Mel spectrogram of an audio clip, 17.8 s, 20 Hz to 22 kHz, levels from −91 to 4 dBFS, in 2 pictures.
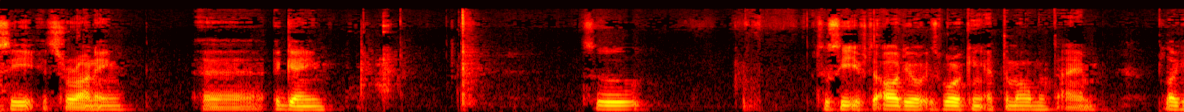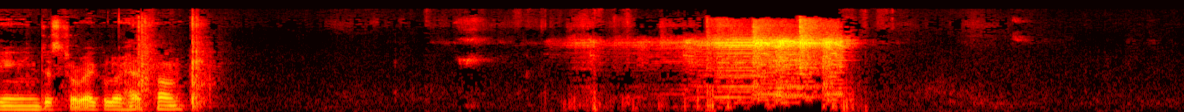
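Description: At 4.69 to 4.76 s the audio briefly stalls. A sound is held too long, with a faint buzz or dip before it moves on. Nothing is lost. The audio resumes exactly where it paused. This is a short stall from a late packet. One packet missed its playout time and the jitter buffer ran dry. The receiver stretched the last sound by 39 ms to cover the gap. Everything after it plays 39 ms later.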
